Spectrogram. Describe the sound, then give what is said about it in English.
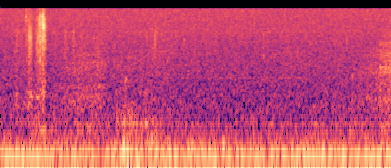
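A violent thunderstorm rumbles heavily, with deep continuous thunder, steady pouring rain and gusting wind filling the whole scene, with no voices. “And a tempest. Whipping winds like a hurricane. A tempest. Violent storm.”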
